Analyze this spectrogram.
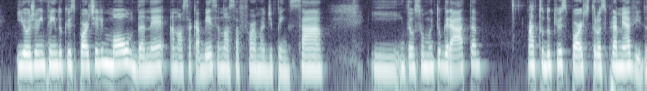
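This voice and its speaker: This woman's voice sits at a medium pitch. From Brazil, Limeira (São Paulo state). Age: 40s. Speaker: podcast host, digital influencer. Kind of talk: casual monologue podcast.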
